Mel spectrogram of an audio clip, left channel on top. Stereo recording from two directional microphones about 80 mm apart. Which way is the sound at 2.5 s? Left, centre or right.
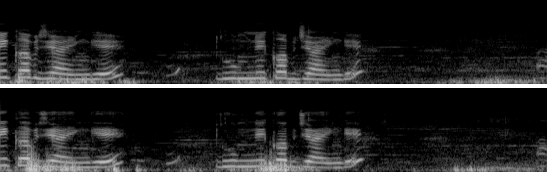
Left.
